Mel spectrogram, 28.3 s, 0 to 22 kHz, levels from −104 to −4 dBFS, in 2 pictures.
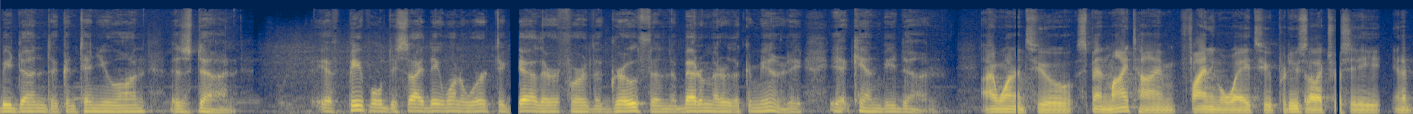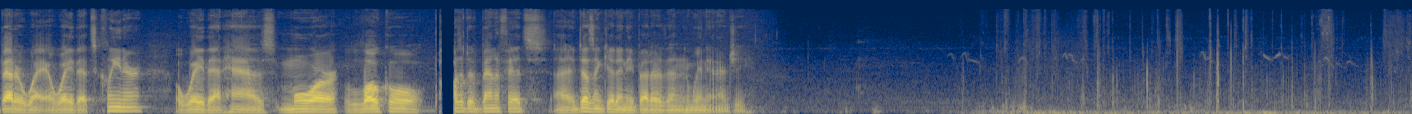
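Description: The audio drops to silence four times, at 5.09–5.20 s, 10.15–10.18 s, 13.35–13.41 s and 18.49–18.68 s, the last a broken cluster with one 128 ms gap. Each hole has abrupt edges or a fade of a few milliseconds and playback resumes further on, which points to a likely Bluetooth dropout from packets arriving too late.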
